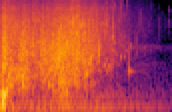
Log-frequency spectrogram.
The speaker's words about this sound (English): In the sea you go, sabloosh.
